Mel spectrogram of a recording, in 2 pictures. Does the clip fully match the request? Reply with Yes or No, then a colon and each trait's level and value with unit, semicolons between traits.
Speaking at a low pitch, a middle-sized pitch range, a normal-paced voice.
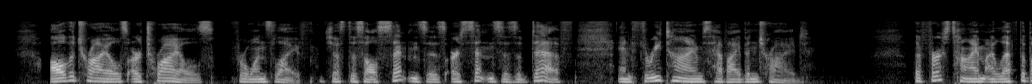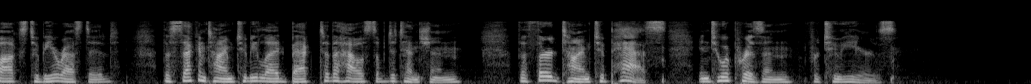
Yes: low, 130 Hz; average, 3.5 semitones; average, 160 wpm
